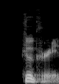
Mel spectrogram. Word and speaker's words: Kukri: Kukri. – Thank you. – Yeah. – Kukri, Kukri, whatever it is.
